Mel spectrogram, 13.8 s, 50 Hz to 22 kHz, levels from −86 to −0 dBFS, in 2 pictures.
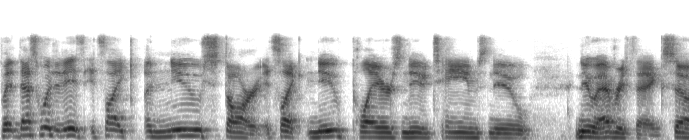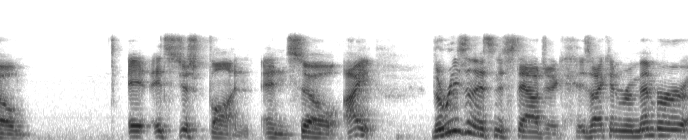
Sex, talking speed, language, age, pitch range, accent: male, 155 wpm, English, 20-39, 125-155 Hz, American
